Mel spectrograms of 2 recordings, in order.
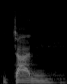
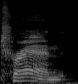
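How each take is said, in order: First: The name is said with a Vietnamese pronunciation. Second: The name is said with an English pronunciation. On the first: The speaker calls it right. "what's the real pronunciation?" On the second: The speaker calls it wrong. "saying Tran is even saying it the wrong way. That's the it's just the English bastardization"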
